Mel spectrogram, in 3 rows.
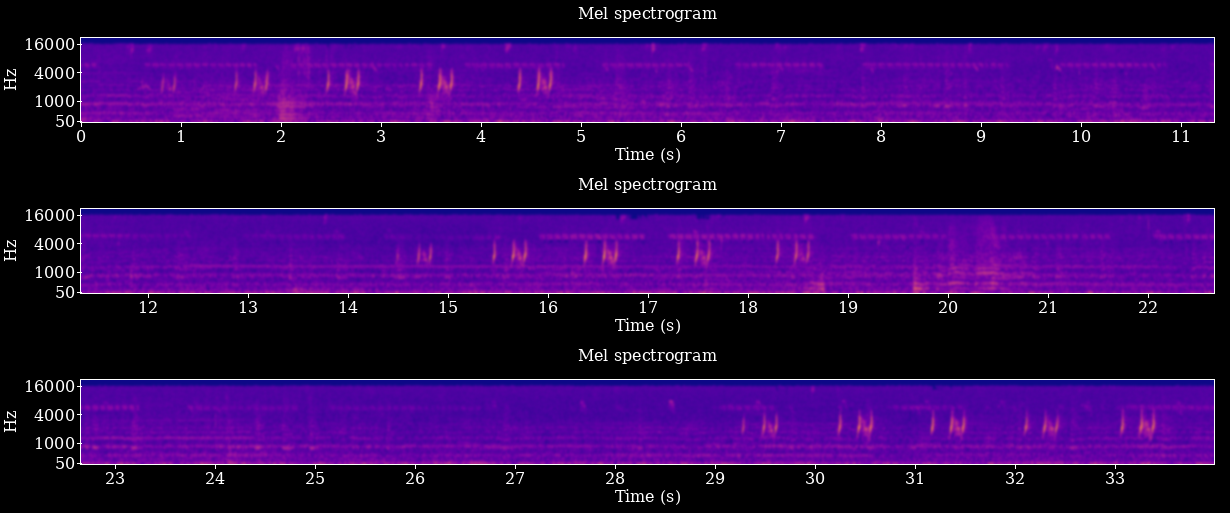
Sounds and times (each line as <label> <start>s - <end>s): Sandwasps 0.0s - 33.9s
cicadas 0.0s - 33.9s
Quail callings 0.6s - 4.9s
Quail callings 14.5s - 18.7s
Quail callings 29.2s - 33.5s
